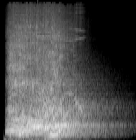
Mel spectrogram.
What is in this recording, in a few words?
Strike Scream; Warframe; Proto Infested Ancient; Abilities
